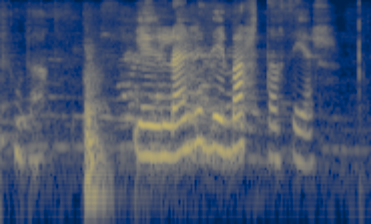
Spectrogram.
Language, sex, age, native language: Icelandic, male, 8, Icelandic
